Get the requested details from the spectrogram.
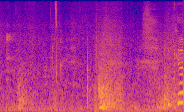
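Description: A young woman laughs softly nearby.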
